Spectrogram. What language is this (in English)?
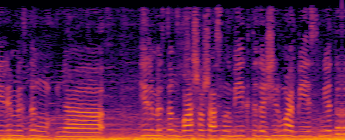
Kazakh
